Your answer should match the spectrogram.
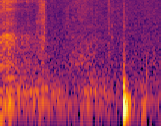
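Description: Faint scratch of a pencil on paper at the start, then a single short, dull knock about one and a half seconds in as the plastic ruler is shifted and set down on the paper.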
